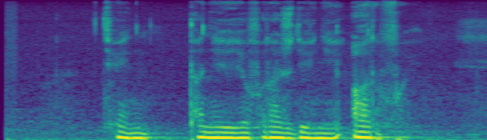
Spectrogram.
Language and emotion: Russian, neutral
